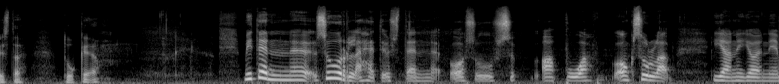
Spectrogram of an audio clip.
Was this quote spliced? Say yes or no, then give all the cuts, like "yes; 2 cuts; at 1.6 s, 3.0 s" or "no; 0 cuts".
yes; 1 cut; at 5.4 s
